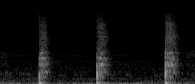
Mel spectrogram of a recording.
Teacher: saying the sound you feeling any vibrations in your throat no your vocal cords are not producing a sound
